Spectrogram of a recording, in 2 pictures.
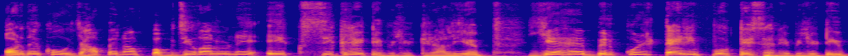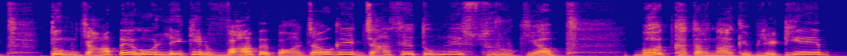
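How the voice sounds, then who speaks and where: A man's voice: high-pitched, big pitch swings, normal speed, mellow, slightly rough. A man narrating his own gameplay in a casual, joking voice-over, talking straight to his viewers. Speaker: gaming channel host.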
